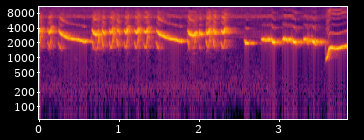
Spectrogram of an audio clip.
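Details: White-rumped shama singing at night: descending whistled slurs alternate with buzzy trills, then a run of steady wavering whistles ending on a sharp falling note.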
